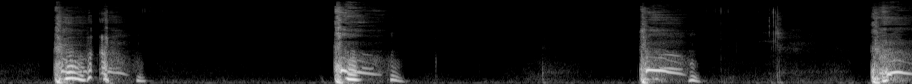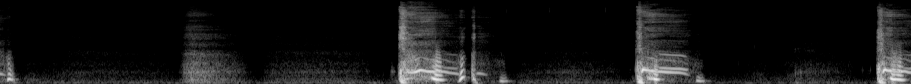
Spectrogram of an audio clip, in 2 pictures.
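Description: Seven or eight soft single coughs spaced a few seconds apart in a quiet room, about 25 a minute.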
